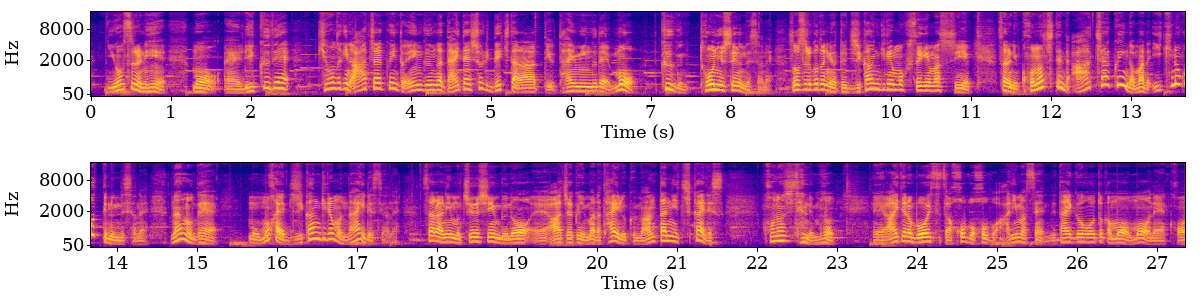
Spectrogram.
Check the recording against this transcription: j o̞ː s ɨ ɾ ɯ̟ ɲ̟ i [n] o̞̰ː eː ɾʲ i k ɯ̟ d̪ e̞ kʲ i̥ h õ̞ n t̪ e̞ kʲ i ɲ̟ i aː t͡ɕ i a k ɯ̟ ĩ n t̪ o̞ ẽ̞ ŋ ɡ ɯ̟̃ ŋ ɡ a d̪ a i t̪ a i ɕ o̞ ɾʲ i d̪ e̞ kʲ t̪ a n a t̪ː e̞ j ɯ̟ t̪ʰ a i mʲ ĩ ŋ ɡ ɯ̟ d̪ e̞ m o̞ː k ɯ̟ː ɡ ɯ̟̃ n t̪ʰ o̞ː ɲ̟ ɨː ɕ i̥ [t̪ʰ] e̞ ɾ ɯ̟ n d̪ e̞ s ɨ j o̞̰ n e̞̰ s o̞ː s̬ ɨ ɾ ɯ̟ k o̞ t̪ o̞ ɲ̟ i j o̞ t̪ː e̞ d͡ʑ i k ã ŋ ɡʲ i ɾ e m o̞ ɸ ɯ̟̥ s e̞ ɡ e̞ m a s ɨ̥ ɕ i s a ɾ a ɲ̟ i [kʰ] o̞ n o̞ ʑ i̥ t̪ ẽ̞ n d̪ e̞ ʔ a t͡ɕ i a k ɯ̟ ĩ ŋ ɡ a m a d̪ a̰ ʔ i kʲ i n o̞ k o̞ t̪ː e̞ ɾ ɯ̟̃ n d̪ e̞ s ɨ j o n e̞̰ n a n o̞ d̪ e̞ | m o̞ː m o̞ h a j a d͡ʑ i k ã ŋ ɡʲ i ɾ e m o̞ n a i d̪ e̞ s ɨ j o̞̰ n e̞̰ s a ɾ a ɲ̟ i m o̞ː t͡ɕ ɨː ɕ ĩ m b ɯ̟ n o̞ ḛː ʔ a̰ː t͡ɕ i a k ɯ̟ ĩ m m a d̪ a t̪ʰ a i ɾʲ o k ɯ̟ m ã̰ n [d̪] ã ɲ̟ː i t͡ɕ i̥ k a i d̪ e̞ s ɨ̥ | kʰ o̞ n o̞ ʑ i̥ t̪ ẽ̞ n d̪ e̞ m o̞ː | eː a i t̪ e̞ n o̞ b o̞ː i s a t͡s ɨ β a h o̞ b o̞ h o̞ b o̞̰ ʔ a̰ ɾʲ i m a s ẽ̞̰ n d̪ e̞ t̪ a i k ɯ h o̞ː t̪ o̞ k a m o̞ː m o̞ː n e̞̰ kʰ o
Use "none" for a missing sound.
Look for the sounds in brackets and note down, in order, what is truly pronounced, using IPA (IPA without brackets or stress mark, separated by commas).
m, t̪, kʰ, t̪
